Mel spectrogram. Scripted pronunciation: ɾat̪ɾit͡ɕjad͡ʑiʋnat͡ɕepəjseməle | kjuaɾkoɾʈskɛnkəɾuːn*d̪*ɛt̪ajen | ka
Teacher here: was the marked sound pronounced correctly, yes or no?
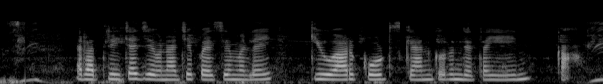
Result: yes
